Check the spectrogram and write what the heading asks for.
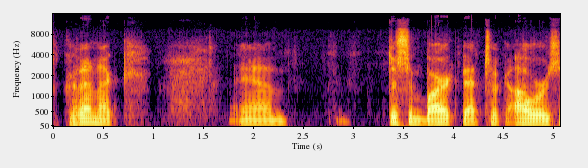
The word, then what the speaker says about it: Greenock: That was about a day and a half out of Scotland, landed in Greenock, which the Scots pronounce Greenock, and disembarked.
